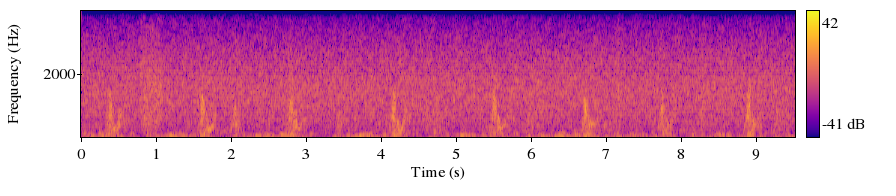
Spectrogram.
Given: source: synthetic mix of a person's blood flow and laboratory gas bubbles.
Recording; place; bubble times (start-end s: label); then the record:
Doppler ultrasound of blood flow; precordium
4.17-4.25 s: bubbles
4.28-4.33 s: bubbles
4.36-4.42 s: bubbles
4.51-4.77 s: bubbles
From the record:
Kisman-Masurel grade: 211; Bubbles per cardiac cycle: several, 3 to 8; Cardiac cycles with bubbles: 1 to 10%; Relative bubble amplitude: barely perceptible (0.100 to 0.250); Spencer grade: 1 (occasional bubble signal discernible with the cardiac motion signal, with majority of cardiac periods free of bubbles); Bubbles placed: anywhere in the cardiac cycle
